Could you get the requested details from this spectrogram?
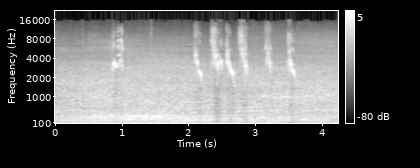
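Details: Sparrows flying onto a hand for food at a Tenmangu shrine on 10 December 2023: a run of about six sharp, high, downward-sliding chirps in the second half, over a low hum of background noise.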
